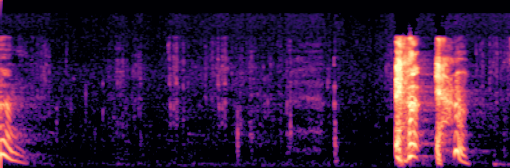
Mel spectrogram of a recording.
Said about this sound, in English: And that cough.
